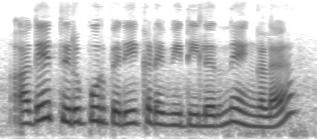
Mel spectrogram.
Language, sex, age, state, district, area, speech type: Tamil, female, 18-30, Tamil Nadu, Tiruppur, rural, spontaneous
